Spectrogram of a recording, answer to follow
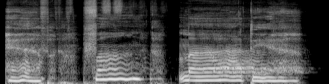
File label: female c# 135, short hooks, Dance Voice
